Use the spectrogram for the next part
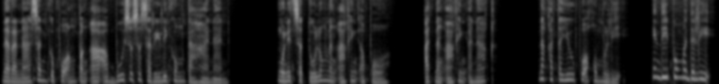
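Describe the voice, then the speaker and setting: A woman voicing a gentle, grateful elderly grandmother in an audio story, soft but firm. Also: low-pitched, expressive, moderate pace, no room sound, studio quality.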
